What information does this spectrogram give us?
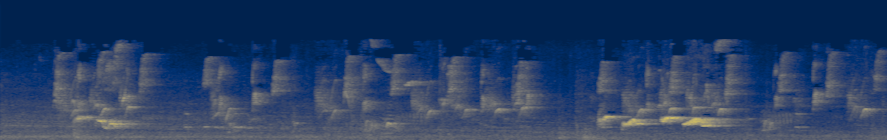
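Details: A decoy bird keeps calling to draw in wild birds that refuse to approach. Clusters of sharp, high chirps come in two main bursts, the second with a louder, clearer whistled phrase, over a faint background hum.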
